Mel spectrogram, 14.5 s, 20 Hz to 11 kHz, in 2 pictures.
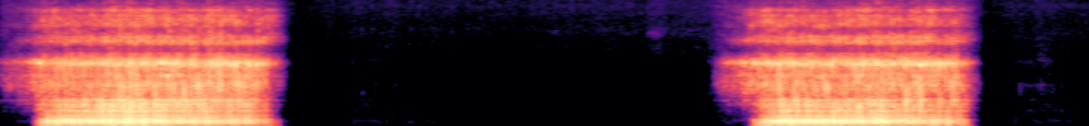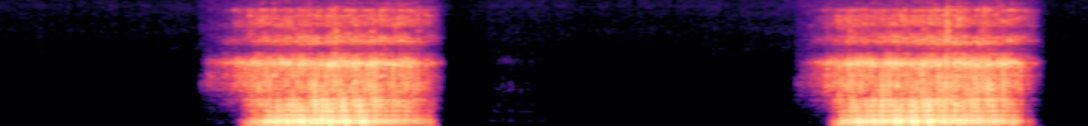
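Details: Heavy snoring recording: loud, rough snores about 1.5 seconds long, roughly 15 per minute, separated by silent gaps.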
